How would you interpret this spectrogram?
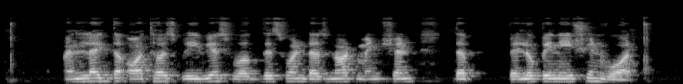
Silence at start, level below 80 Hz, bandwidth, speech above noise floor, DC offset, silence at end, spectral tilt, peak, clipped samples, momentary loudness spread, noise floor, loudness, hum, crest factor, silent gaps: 0.1 s; -64 dBFS; 9.6 kHz; 39 dB; under 0.1%; 0.35 s; -4.5 dB/octave; -2 dBFS; under 0.1%; 9 LU; -55 dBFS; -17 LUFS; none; 16 dB; none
